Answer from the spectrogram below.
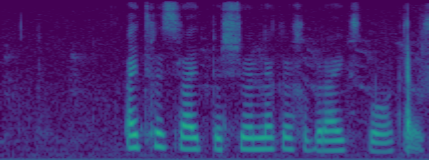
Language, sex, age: Afrikaans, female, 21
